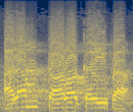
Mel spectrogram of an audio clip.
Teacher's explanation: را پر زبر ہے کہ را موٹی ادا ہو اور پشت زبان تالو سے لگے, ہون گول نہ ہوں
